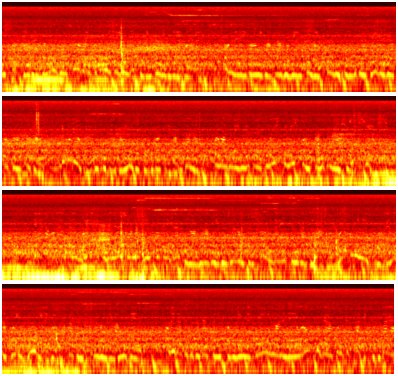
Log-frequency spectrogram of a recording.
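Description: Low rumble of a car's engine and tyres heard from inside the cabin while driving slowly in stop-and-go traffic, swelling a little about halfway through. A muffled voice can be heard underneath.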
